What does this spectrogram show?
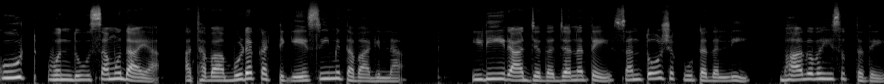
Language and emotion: Kannada, neutral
